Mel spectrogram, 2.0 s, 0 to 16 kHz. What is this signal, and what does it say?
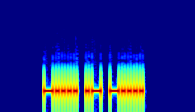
Morse code, heard as a keyed tone, about 40 wpm, 700 Hz. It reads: 6A6
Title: All Cut Numbers - 3-Digit 40wpm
